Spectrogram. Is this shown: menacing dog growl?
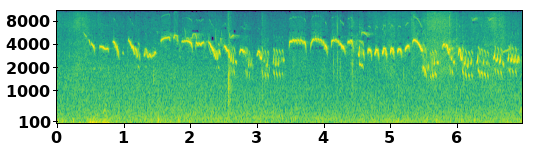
no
